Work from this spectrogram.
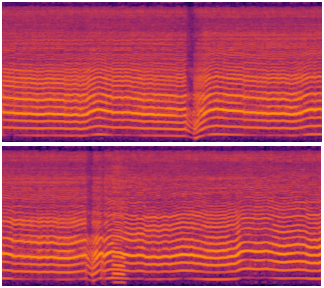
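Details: Chainsaw on a hazard-tree removal: a high, steady two-stroke buzz sags sharply twice, near three and six seconds, as the cut loads it, then recovers. It sounds rich-running and fat.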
